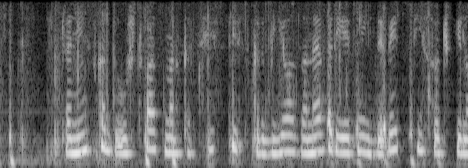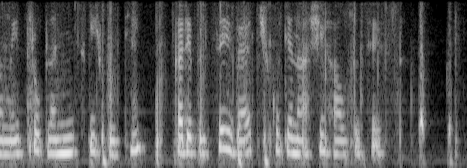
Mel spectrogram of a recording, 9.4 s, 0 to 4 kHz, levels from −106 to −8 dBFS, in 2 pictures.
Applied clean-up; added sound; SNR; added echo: neural mask model RNNoise.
